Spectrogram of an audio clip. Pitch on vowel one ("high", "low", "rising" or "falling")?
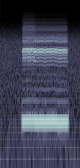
high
